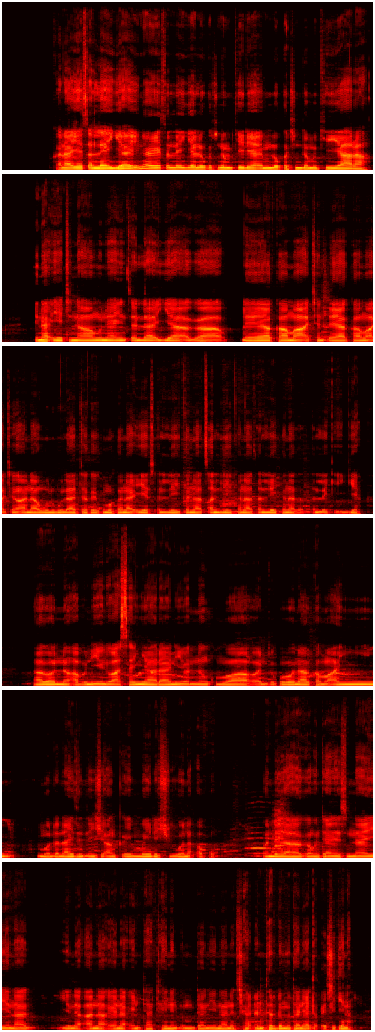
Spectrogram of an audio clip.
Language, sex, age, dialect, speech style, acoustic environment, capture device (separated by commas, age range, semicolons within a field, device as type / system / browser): Hausa, male, 25-34, Nigeria - Kano, happy, people talking, mobile / Linux / Chrome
